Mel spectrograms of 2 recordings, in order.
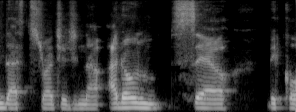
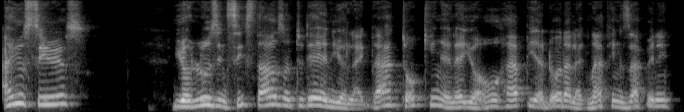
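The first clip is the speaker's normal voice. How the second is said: incredulous brother; 5 semitones higher than usual. Retold or imitated. Brother reacting to losing six thousand, high and incredulous. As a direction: act out the brother's shocked disbelief. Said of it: "he looked at me like".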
